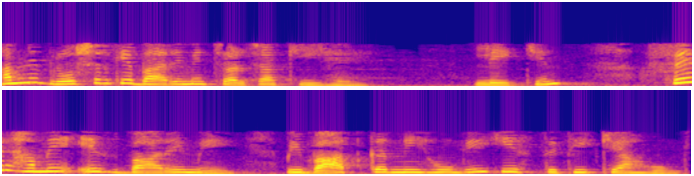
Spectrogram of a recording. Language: Hindi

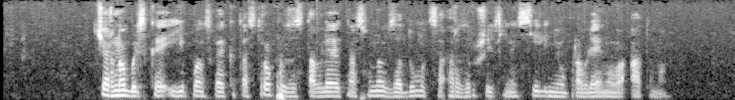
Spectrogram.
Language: Russian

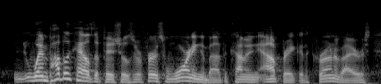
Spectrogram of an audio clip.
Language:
English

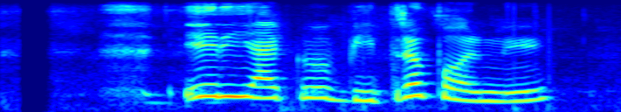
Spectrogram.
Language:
Nepali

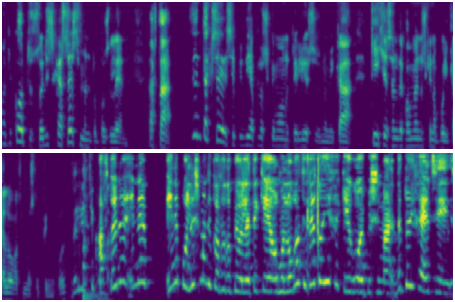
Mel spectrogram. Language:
Greek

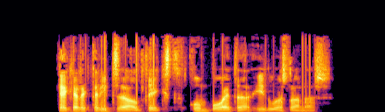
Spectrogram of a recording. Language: Catalan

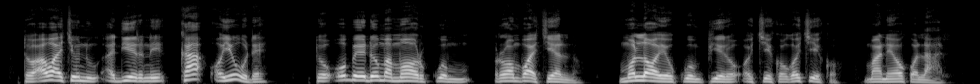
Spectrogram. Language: Luo (Kenya and Tanzania)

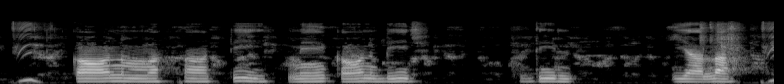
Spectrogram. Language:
Bhojpuri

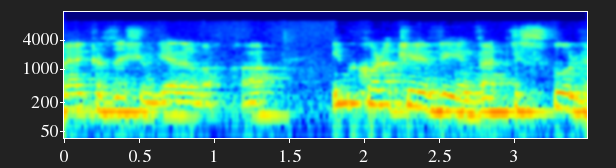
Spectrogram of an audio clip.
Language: Hebrew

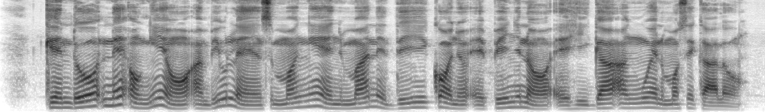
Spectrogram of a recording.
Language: Luo (Kenya and Tanzania)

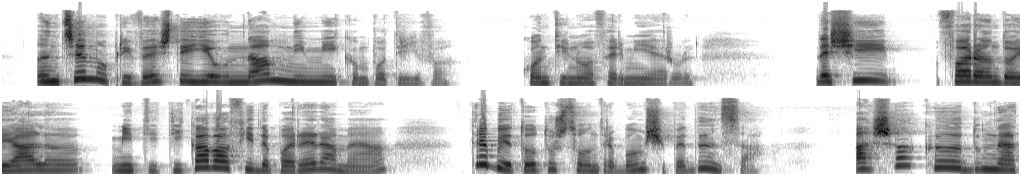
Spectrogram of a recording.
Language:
Romanian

